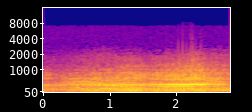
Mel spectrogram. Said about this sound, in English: Listen, you suppose the pilot's okay? That sounds like trouble in his right engine.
